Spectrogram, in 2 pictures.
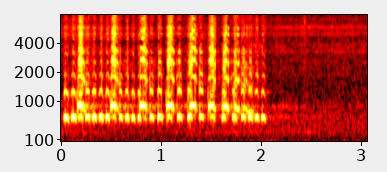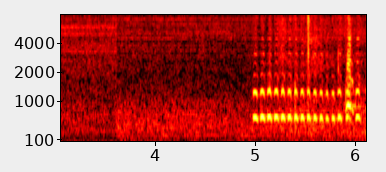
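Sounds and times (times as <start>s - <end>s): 
Western Screech-Owl tooting: 0.0s - 2.1s, 5.0s - 6.0s.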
